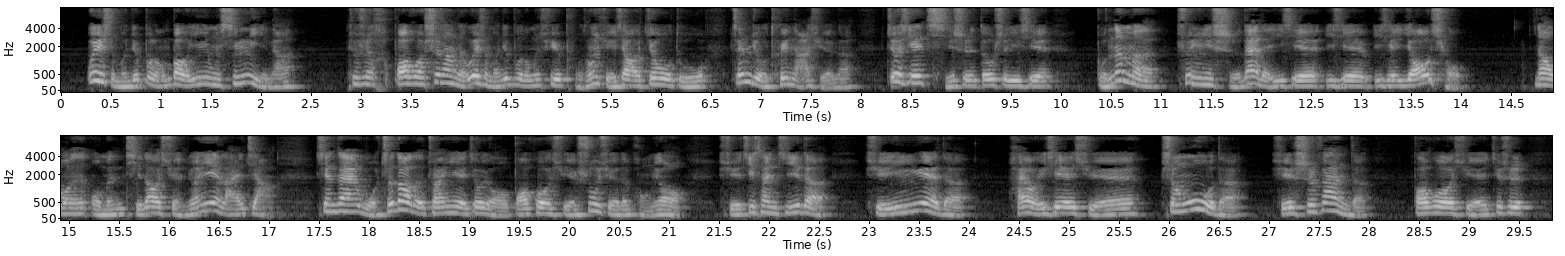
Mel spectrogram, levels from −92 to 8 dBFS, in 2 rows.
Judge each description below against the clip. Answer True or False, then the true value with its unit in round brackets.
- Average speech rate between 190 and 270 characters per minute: True (235 characters per minute)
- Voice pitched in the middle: True (165 Hz)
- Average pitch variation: True (4.7 semitones)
